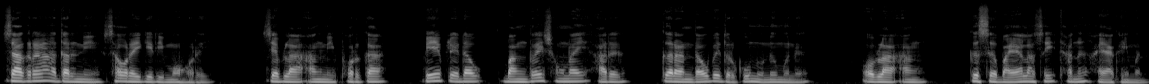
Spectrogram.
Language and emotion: Bodo, sad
